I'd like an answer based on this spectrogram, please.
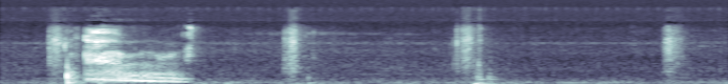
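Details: Toy Poodle, a male, growling angrily when his towel is taken away: one long rough snarl of about a second, then short huffs spaced every second or two in a small indoor room.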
